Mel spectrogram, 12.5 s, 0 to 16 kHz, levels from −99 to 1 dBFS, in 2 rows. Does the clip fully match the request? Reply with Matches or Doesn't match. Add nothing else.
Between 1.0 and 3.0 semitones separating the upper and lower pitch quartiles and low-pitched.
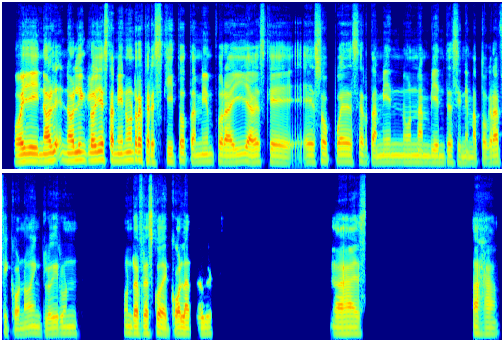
Matches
